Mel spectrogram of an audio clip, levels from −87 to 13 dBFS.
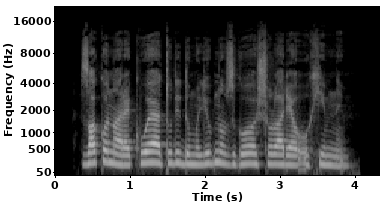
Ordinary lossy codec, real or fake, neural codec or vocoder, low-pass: MP3, 64 kbps; real; none; 19.8 kHz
